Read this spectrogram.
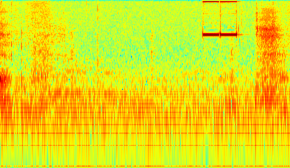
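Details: Glucometer used for a fasting blood sugar check before eating aloo paratha: two short high-pitched beeps in a quiet room signalling the test strip is inserted and ready.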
